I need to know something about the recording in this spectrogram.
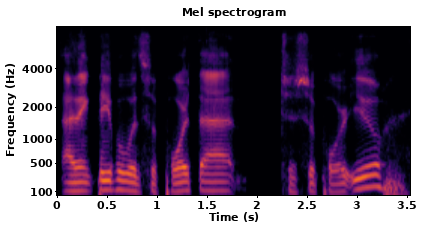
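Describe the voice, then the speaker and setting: A man's voice: on the low side, a little slow, no echo, dull audio. A man from the United States hosting a podcast, asking questions and encouraging his guest in casual talk. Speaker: podcast host.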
